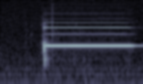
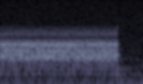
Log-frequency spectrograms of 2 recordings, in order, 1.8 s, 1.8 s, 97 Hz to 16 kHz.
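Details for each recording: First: 1988 DNT Transit 40 CB27/81 UK FM CB radio after repair. The no-receive fault was a small corrosion patch on the PCB, cleaned with IPA and resoldered. Speaker reconnected: a clean steady test tone of about 1 kHz plays with no crackle or dropout, so receive works normally. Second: 1988 DNT Transit 40 CB27/81 UK FM CB radio, repaired. Squelch threshold set to the minimum at which it will open. Loud steady hiss cuts off abruptly; the squelch is weak and noisy by design and won't mute the residual background noise.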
